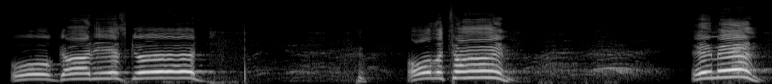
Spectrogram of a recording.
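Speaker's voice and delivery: loud, high, slow exultant praise; real joyful cry of praise; joyful praise shout. Real, not acted. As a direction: belt it out in joy. Joyful outburst in worship.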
